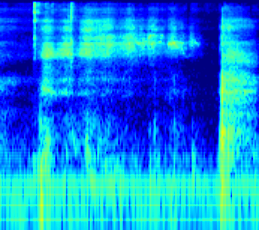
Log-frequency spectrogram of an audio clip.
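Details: Sneezing: two sharp, hissing sneezes with snuffling nasal breaths between them.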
